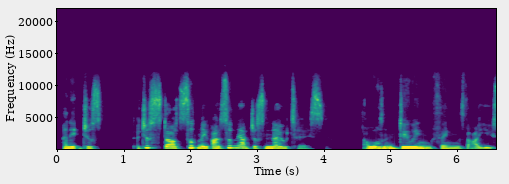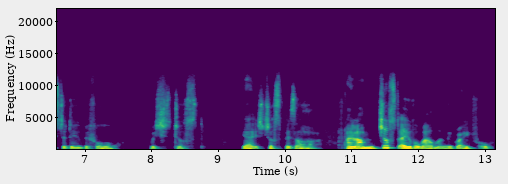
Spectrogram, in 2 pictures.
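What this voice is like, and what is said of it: Emotional, tearful voice. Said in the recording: “I'm getting a little bit emotional ... tears are just normal”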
